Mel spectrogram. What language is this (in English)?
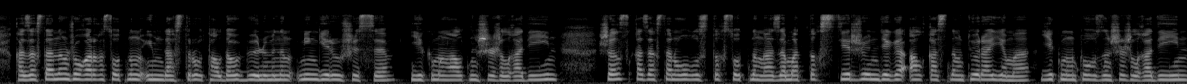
Kazakh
